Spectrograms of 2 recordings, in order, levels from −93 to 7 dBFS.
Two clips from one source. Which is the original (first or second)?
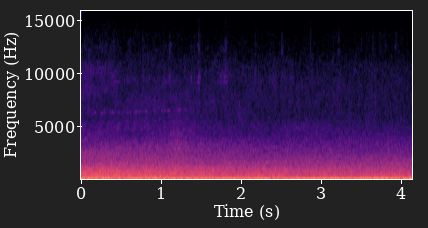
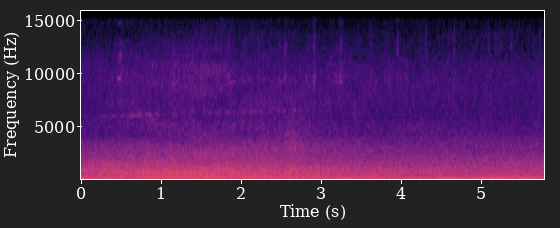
first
